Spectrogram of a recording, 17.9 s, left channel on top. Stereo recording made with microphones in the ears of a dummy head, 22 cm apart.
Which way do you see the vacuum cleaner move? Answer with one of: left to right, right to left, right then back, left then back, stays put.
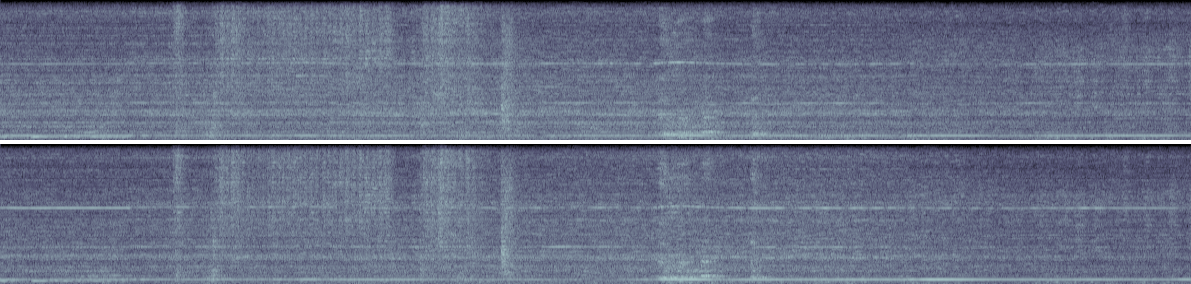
right then back.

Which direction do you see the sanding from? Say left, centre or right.
right.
